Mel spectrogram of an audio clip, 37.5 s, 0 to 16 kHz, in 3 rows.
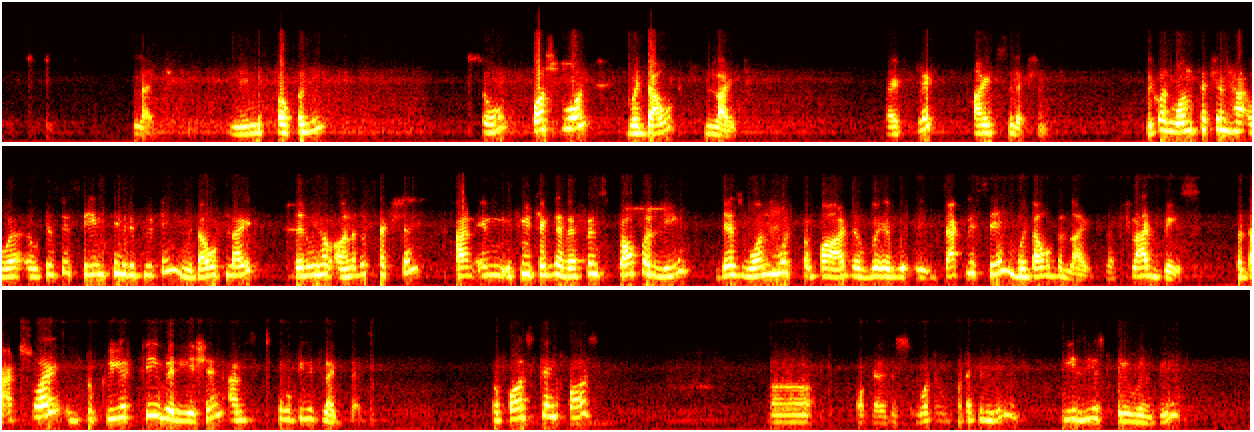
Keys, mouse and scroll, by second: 0.0-1.5 typing, 2.9 middle click, 3.3 middle click, 4.6 alt+middle click, 4.9 middle click, 6.0 alt+middle click, 8.0 right click, 8.8 right click, 9.9 click, 10.7 alt+middle click, 11.3 middle click, 26.5 alt+middle click, 29.1 click, 29.8 alt+middle click, 30.2 middle click, 30.5 alt+middle click, 32.0 click, 33.3 alt+middle click, 34.5 click, 37.1 click.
